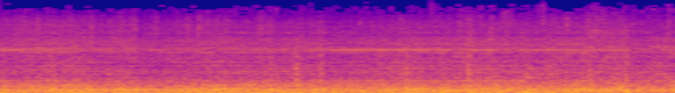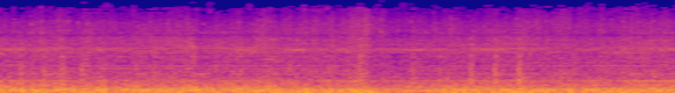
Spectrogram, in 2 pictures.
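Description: The engines of a four-engine jet airliner roar inside the cabin as it rolls along a runway.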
